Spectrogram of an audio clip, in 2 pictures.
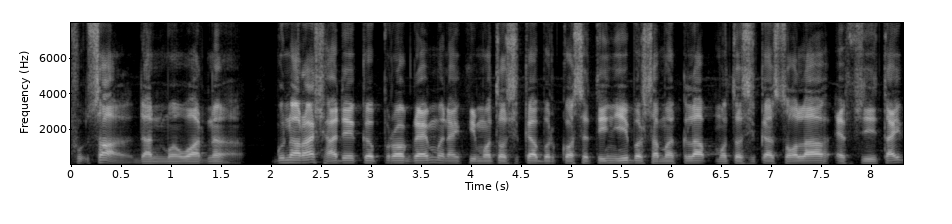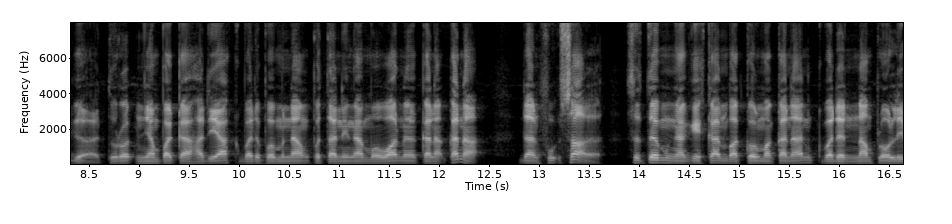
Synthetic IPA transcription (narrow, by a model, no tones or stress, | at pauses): fut̪̚saldanmə̃warnə̰ | ɡunãɾaʃhadɪkəpɾoɡɾamːə̃nãikimɔt̪ɔrsikabərkuasat̪iɲd͡ʒibərsamãkəlap̚mɔt̪ɔrsikasolaɛfsit̪ajɡə̰t̪uɾʊt̪̚mə̃ɲãmpajkanɦadiahkə̥padapəmənãŋpərt̪aniŋãnmə̃warnəkanaʔkana̰ʔ | danfut̪̚sa̰l | sərt̪əmə̃ŋaɡɪhkanbakʊlmãkanãnkə̥padaənãmpulɔhli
